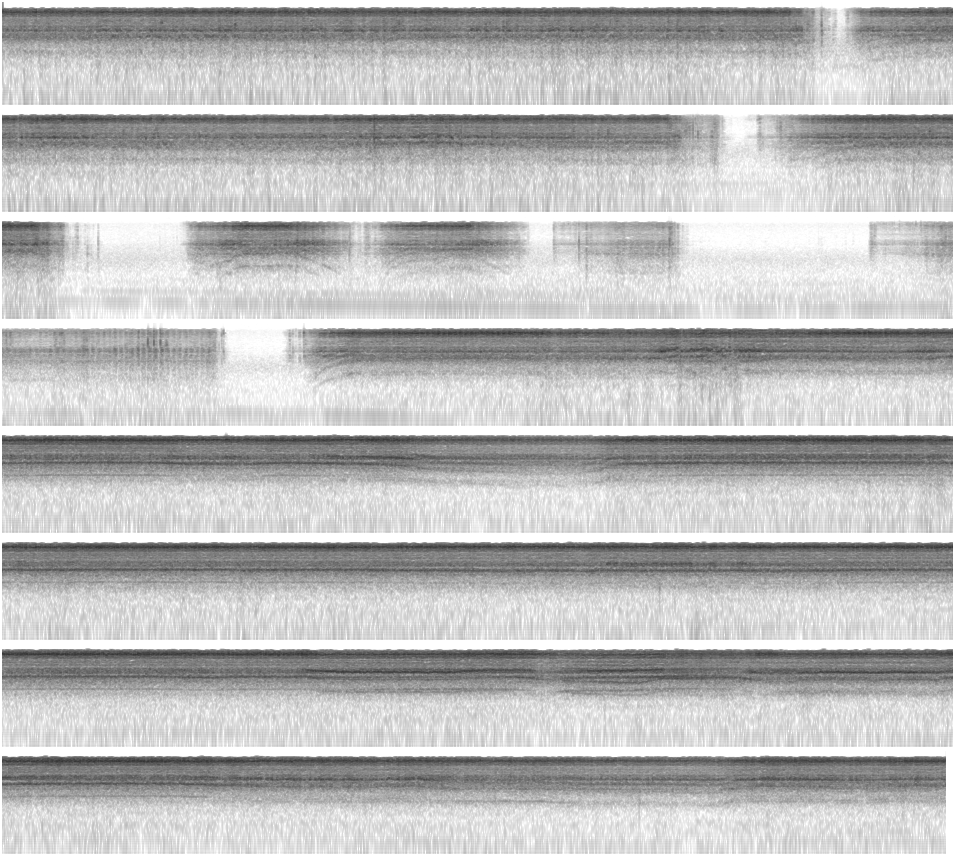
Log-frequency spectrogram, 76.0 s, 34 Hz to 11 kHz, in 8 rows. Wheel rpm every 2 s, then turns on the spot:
190, 190, 190, 170, 120, 170, 170, 170, 70, 130, 50, 70, 20, 0, 30, 40, 180, 190, 200, 230, 220, 150, 220, 230, 230, 230, 220, 220, 230, 230, 220, 210, 210, 220, 210, 180, 150, 190.
24-26 28-30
